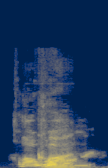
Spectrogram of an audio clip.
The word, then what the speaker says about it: Klawonn: Klawonn. My Philadelphia accent coming into play, Klawonn.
